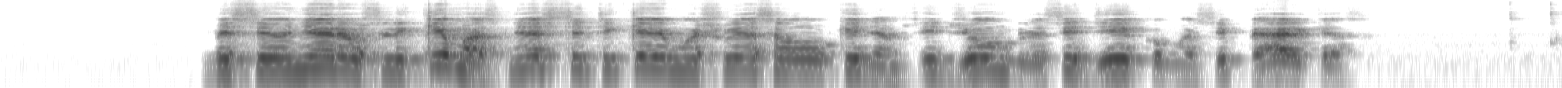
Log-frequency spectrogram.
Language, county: Lithuanian, Kaunas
